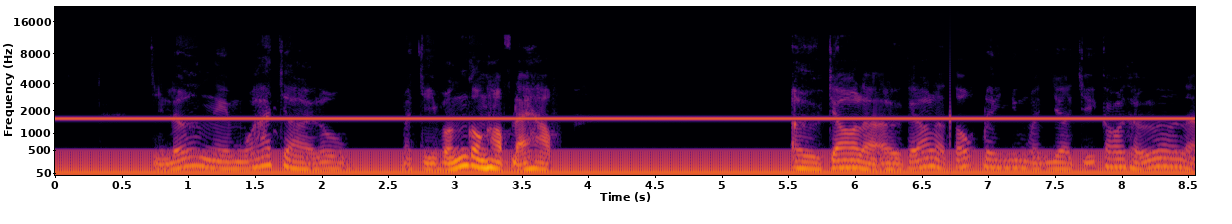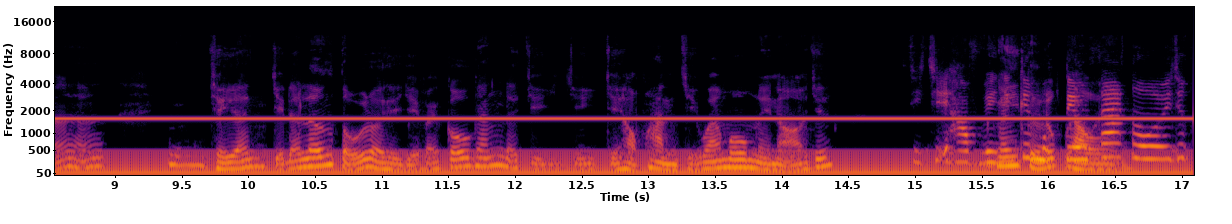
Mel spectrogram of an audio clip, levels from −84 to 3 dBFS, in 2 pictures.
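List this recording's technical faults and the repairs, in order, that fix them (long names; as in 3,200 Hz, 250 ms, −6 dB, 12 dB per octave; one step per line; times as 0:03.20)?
mains hum 60 Hz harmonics 8 −29 dBFS
whistle 1,600 Hz −28 dBFS
0:06.72: drop-out 3.8 ms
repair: hum removal 60 Hz, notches 8
notch filter 1,600 Hz, Q 30
repair the gap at 0:06.72, 3.8 ms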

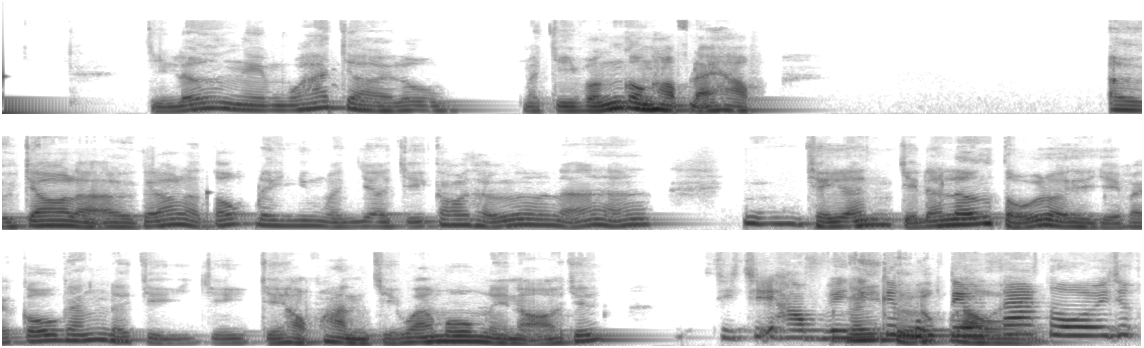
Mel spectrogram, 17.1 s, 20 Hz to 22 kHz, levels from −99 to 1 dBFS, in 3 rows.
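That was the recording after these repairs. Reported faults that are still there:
none of them is left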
